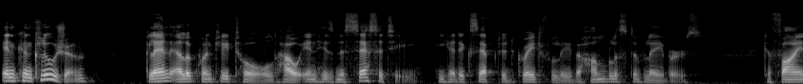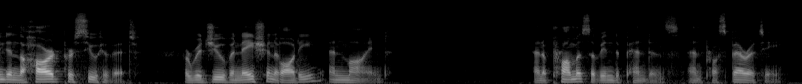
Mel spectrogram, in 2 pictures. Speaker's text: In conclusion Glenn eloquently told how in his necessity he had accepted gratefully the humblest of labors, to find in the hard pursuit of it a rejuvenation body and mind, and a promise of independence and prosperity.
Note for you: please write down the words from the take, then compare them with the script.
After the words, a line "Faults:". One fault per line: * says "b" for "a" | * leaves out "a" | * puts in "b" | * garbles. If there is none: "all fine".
In conclusion Glenn eloquently told how in his necessity he had accepted gratefully the humblest of labors, to find in the hard pursuit of it a rejuvenation body and mind, and a promise of independence and prosperity.
Faults:
all fine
